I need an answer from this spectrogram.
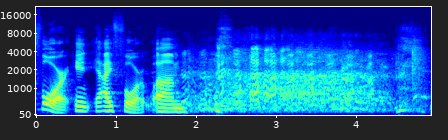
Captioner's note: audience laughing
